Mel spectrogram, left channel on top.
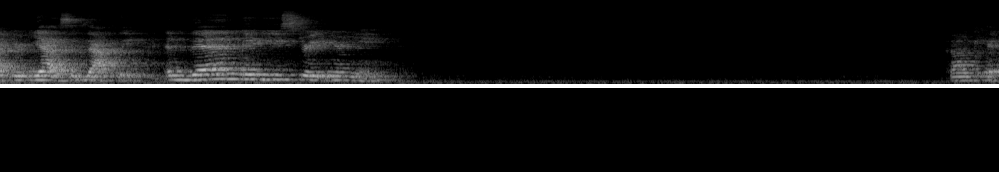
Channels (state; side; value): silent; right; digital silence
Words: exactly. And then maybe you straighten your knee.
